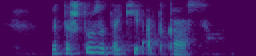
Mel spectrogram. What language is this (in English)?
Belarusian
